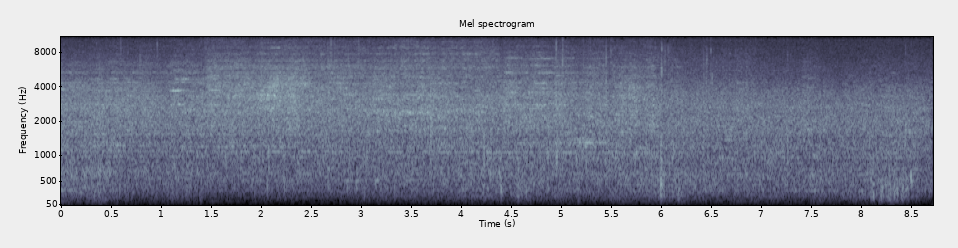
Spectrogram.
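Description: Intermodal freight train of semi-trailers on flatcars rolling past: a steady noise of steel wheels on rail. A single sharp clack comes about six seconds in, and a short run of knocks comes near the end.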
